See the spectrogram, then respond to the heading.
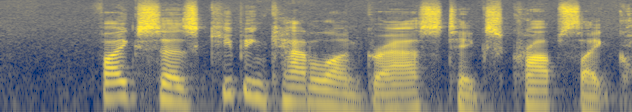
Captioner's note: voiceover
